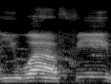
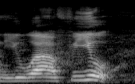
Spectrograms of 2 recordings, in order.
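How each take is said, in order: First: The word ends without a final u vowel. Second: The word ends with a final u vowel. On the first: The final vowel is too heavy to pronounce, so it is dropped. "sehingga yuwafi" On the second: This is the original form before the vowel is dropped. "bukan yuwafiyu"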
